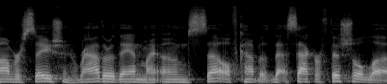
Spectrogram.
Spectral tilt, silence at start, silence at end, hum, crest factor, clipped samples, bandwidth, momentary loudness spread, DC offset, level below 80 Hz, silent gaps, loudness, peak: -5 dB/octave; 0 s; 0 s; none; 16 dB; under 0.1%; 16 kHz; 4 LU; under 0.1%; -66 dBFS; none; -29 LUFS; -12 dBFS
